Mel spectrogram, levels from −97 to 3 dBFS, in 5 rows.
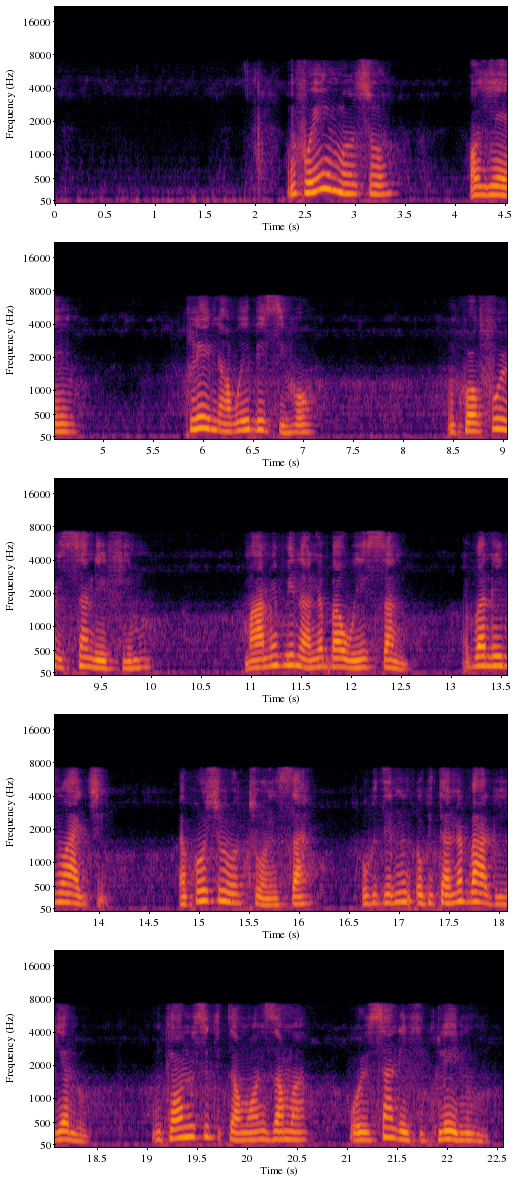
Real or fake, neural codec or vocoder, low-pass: fake; codec, 16 kHz, 4.8 kbps, FACodec; 7.2 kHz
